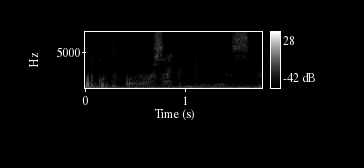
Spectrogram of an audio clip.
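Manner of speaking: breathy inner-voice whisper; ego whisper. Retold or imitated. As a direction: hiss it as your ego's secret boast. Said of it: "And my ego came out".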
